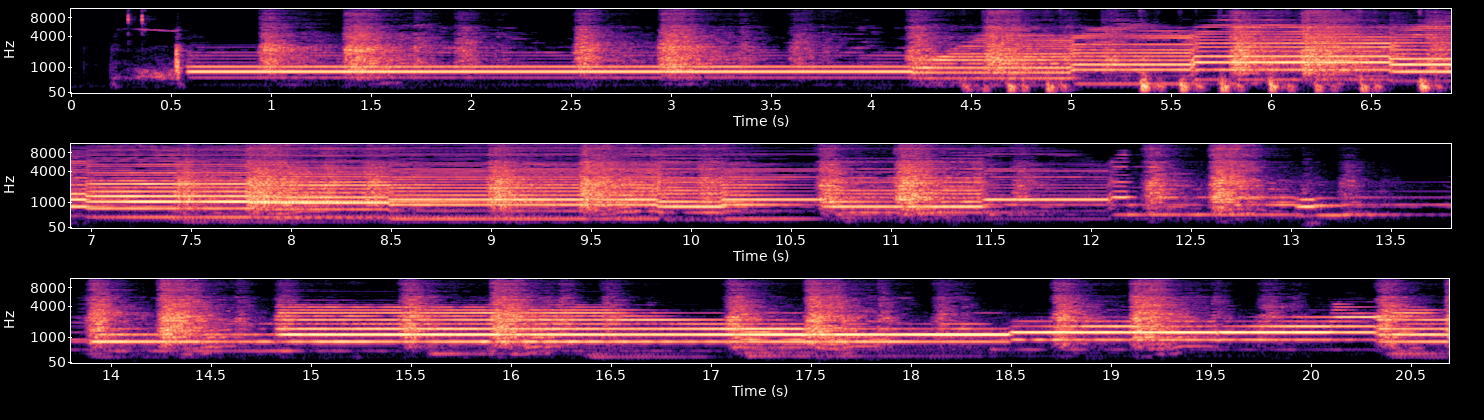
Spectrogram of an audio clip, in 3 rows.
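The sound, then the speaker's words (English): A Moog Grandmother synthesizer, using its envelopes, plays bright, bell-like sustained notes washed in spring reverb, with a flurry of quick pulsing tones in the middle and a brief dip before the melody resumes. No voices. “And what you hear there is the use of the envelopes within the grandmother, the spring reverb, and just the organic nature of the classic, grandmother synth, which is the mini Moog for the new age, for the 21st century.”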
